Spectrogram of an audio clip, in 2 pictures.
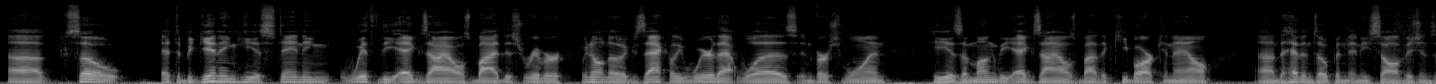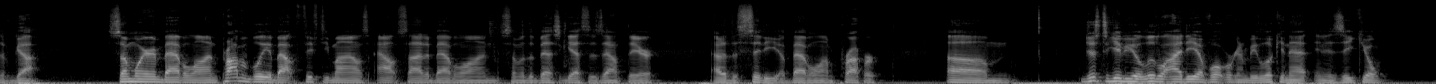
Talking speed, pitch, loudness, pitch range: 180 wpm, 95 Hz, -32 LUFS, 85-105 Hz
